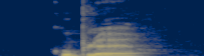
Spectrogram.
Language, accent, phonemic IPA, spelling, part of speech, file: French, France, /ku.plœʁ/, coupleur, noun, LL-Q150 (fra)-coupleur.wav
- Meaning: 1. coupler 2. linker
